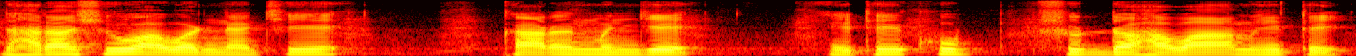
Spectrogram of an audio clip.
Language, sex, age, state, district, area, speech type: Marathi, male, 30-45, Maharashtra, Osmanabad, rural, spontaneous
